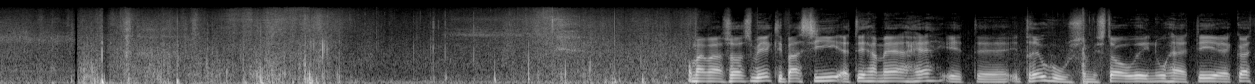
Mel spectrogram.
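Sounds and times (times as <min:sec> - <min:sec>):
footsteps walking through the rain to a greenhouse: 0:00.0 - 0:07.0
steady rain pattering outdoors in a garden: 0:00.0 - 0:12.5
speech: 0:06.9 - 0:12.5.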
